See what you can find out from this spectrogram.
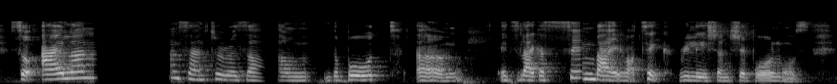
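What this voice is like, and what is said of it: Trinidadian accent. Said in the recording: “we both have a Trinidadian accent”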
